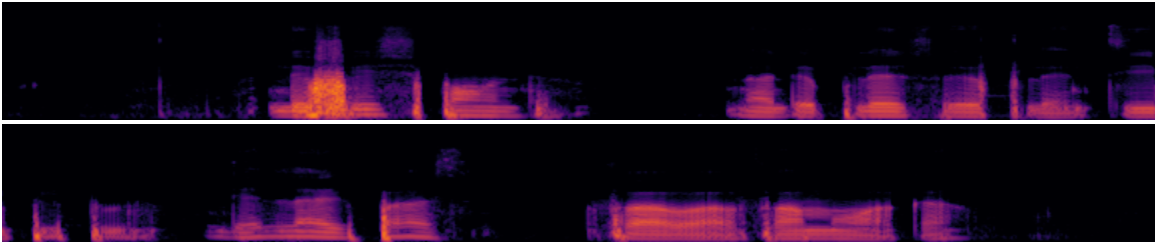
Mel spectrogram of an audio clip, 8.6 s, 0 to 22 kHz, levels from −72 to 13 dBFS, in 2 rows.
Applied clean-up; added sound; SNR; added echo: none; none; none; none.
